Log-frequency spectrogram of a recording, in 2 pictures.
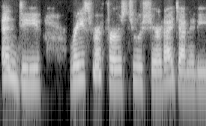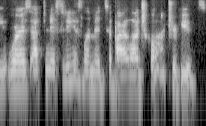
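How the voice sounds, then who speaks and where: At a very fast pace, a woman of medium pitch speaks with vocal fry and very wide pitch swings. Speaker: nursing exam tutor. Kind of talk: tutorial. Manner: hesitant, many fillers.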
